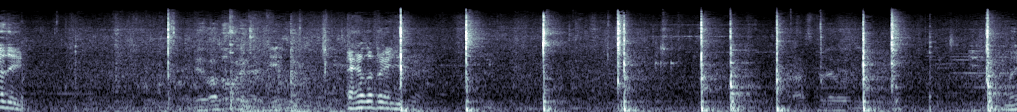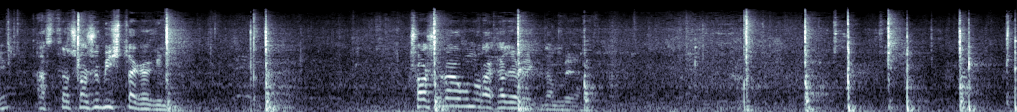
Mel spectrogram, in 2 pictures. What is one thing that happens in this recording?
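A cleaver chops through meat and bone on a wooden block with sharp, repeated knocks.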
